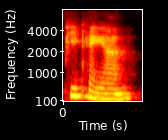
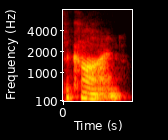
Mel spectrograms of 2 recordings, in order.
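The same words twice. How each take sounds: First: Pecan is said the Virginia way. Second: Pecan is said the Louisiana way.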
